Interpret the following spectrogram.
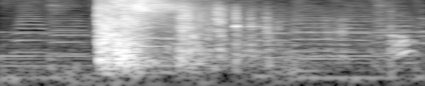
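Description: A single shotgun slug shot about half a second in: a sharp crack that dies away over about half a second as the slug hits the target. Faint background music runs underneath.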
